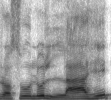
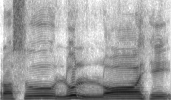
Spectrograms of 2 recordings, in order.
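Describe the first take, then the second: First: The l sound in Allah is thin and light. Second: The l sound in Allah is heavy and full. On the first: The speaker calls it wrong. "চিকুন করে পড়তেছেন, এজন্য ভুল হবে" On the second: The speaker calls it right. "এভাবে মোটা করে পড়তে হবে"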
